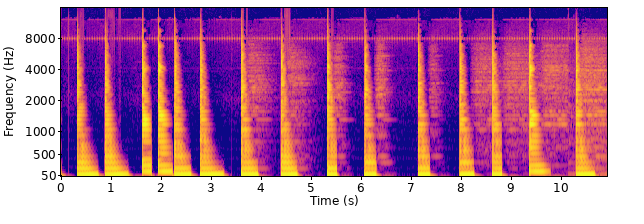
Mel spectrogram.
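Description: Xfer Serum software synthesizer playing a saw-wave patch through a 24 dB low-pass filter. It plays short plucked notes with a deep bass in a quick, uneven rhythmic pattern. From about three and a half seconds in, a reverb tail starts to fill the gaps between the notes.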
